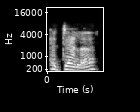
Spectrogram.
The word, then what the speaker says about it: Adela: Yeah, Adela. How am I pronouncing your name correctly? You're muted. Okay, my name is Adela with an A at the end.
